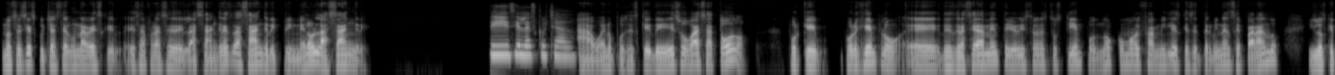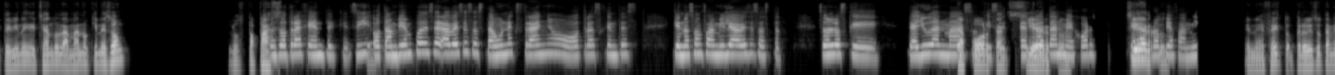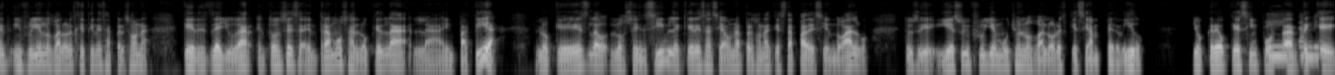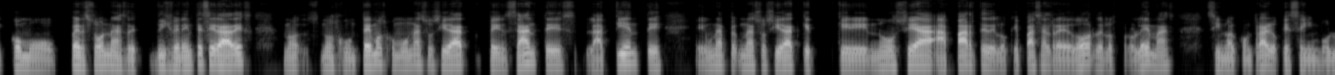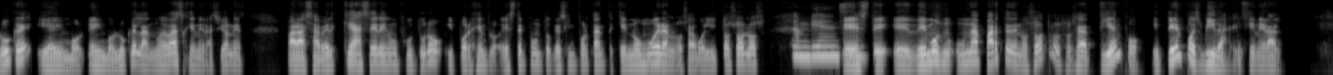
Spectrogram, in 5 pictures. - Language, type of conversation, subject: Spanish, unstructured, ¿Crees que es justo que algunas personas mueran solas?
- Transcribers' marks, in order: unintelligible speech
